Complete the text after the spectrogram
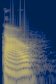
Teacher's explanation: Un son bas, par exemple, le mot Tao, Tao, c'est la tortue, Tao, hein, il tombe, le son il tombe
